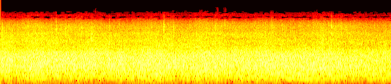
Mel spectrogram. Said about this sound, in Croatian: Aplauz je to vladajućih poslanika za naprednjačkog ministra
